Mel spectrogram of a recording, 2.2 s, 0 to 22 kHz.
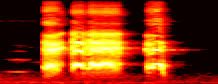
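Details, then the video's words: Red junglefowl from Aceh, crowing to lure wild junglefowl: a short three-part crow. A brief opening burst leads into a longer, harsh middle section and a clipped final note, all within about 1.3 seconds, with silence before and after. "Ayam Hutan Aceh # memikat ayam"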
